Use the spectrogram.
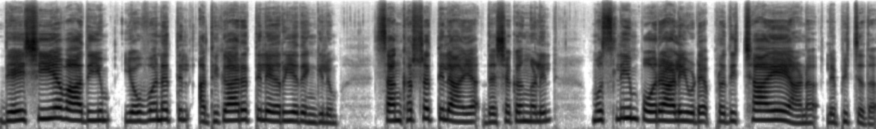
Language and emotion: Malayalam, neutral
